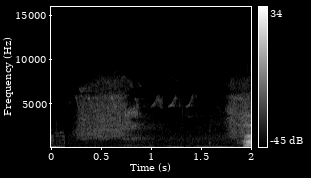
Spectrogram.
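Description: Faint outdoor ambience: a soft hiss for the first second, then a quick run of three or four high chirps, like a small bird, about a second in.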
